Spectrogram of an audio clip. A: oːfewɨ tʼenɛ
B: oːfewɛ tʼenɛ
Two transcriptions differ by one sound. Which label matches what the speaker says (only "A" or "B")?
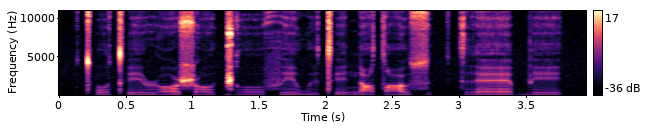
A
